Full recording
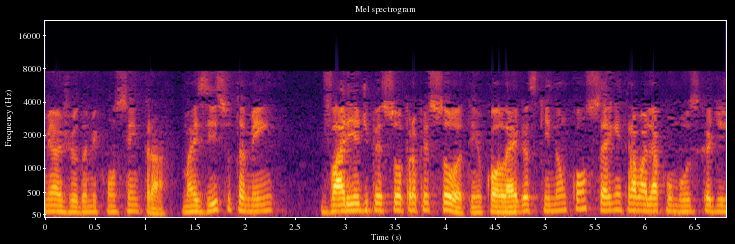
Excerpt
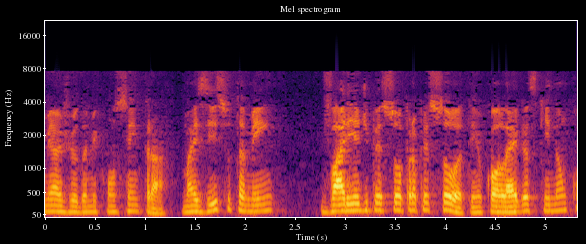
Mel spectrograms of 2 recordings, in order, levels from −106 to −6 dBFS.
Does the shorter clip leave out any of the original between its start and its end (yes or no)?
no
